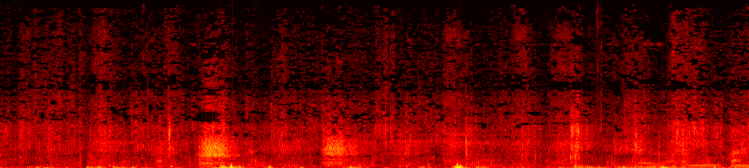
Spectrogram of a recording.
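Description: Tall grass and leaves swish against a person walking through them.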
